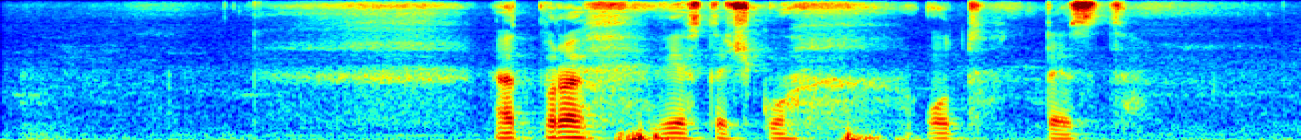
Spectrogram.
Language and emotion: Russian, neutral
